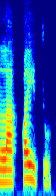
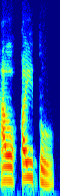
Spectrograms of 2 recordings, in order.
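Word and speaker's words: ألقيت: pelajaranf ya detailnya tapi dibacanya adalah Bukan laqitu Ya bukan laqitu adanya alqitu Ada lagi beda lagi itu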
